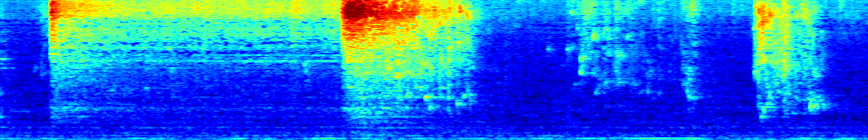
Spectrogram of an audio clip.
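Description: Water poured from a cup into a bowl holding sugar for syrup, in a home kitchen: several splashing, hissing pours, with a long one near the start, a stronger burst midway and two shorter ones later, close and fairly loud.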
